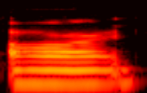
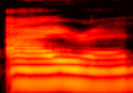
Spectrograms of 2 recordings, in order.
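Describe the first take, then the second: First: The word collapses into a single syllable. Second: The word is said with two full syllables. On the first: "the R collapsing, they'll say arn" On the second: "instead of iron"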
